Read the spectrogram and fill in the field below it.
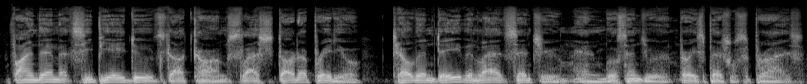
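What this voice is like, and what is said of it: Deep, bassy baritone voice. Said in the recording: “What a sexy voice he has ... He's got that big old deep baritone voice. ... Sounds like he's been smoking cigarettes for the last 30 years. ... There's a lot of bass and testosterone”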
